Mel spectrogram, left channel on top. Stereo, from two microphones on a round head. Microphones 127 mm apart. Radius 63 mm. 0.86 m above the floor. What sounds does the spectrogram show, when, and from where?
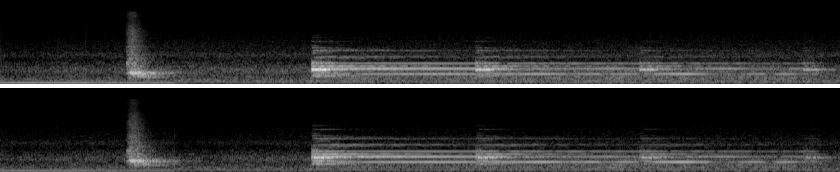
1.3 s a whoosh: 50° left (ahead or behind), 1.4 m
3.1 s a bell: 60° left (ahead or behind), 1.3 m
